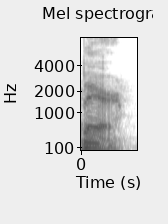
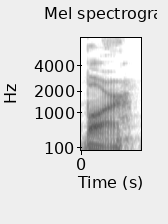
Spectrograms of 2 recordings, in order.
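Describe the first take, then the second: First: The vowel sounds like the one in 'hair'. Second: The vowel sounds like the one in 'car'. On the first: It is how the word is usually said. "but it is bear" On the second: It is how some speakers from the Midwest say it. "he pronounced it bar"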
